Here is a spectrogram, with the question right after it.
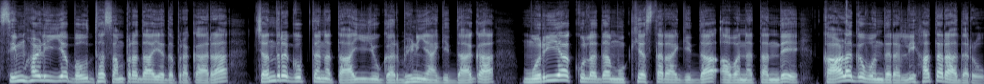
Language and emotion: Kannada, neutral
